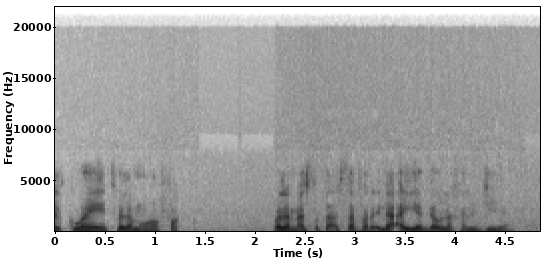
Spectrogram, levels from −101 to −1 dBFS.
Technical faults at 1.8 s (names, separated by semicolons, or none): comfort noise in place of the background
